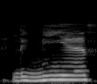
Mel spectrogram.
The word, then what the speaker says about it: Linnaeus: well into the 18th century when you had Linnaeus Carl Linnaeus another way of pronouncing his name right Renee is right Linnaeus like nares you will hear different ways of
